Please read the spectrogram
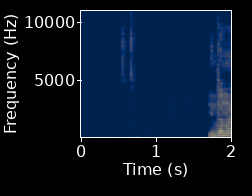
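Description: Two faint, quick computer mouse clicks close together. A man's voice starts near the end.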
